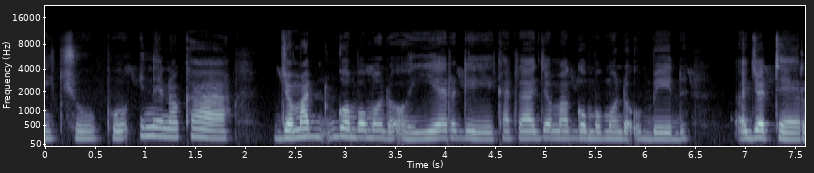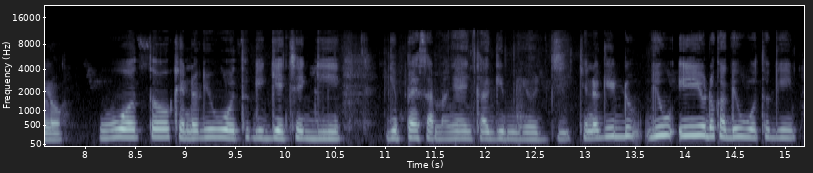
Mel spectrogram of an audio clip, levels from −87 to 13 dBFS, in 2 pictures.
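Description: Nothing in this recording of speech stands out as a technical fault, so there's no problem to point to anywhere along the way.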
